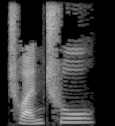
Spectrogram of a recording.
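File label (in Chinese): "传出", Mandarin Chinese; hsk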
